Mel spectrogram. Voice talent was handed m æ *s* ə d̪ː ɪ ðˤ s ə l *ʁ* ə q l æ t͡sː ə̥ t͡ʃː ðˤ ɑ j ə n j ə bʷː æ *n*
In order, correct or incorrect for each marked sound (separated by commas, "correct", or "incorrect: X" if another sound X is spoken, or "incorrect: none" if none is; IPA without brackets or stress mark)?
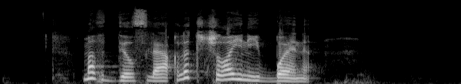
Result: incorrect: θ, incorrect: ʕ, correct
